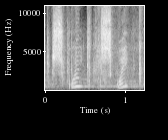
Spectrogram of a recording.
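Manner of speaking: high squeaky mouse voice; mouse squeaks. Acted. Mice keeping Dick awake, high squeaking.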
